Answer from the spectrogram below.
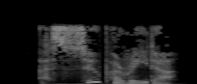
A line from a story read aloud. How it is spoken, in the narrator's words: I breathed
